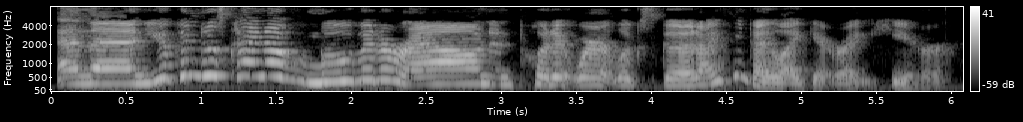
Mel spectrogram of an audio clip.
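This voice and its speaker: A woman's voice: high voice, big pitch swings, normal speed, pushed and bright. A young woman giving cheerful step-by-step craft instructions to children. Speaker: teacher.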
